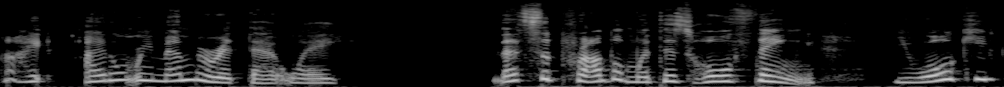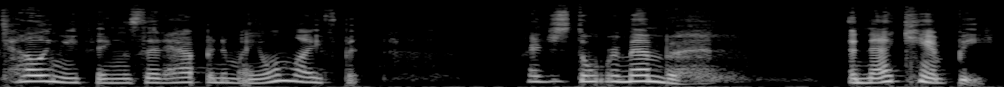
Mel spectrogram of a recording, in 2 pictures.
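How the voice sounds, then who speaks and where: A woman's voice: on the high side, a little mellow, no room sound, natural voice. Woman acting guarded, hesitant young woman, dry close sound. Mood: agitated, defensive. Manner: hesitant, halting, trailing off, nervous laughs. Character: guarded young woman, defensive, awkward, newly in love. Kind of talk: naturalistic one-sided audio roleplay acting.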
